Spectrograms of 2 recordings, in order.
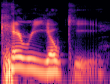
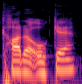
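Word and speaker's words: カラオケ: tall bald white guy but it's not karaoke you probably sang karaoke they pronounce it Cara okay Cara okay so my name is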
